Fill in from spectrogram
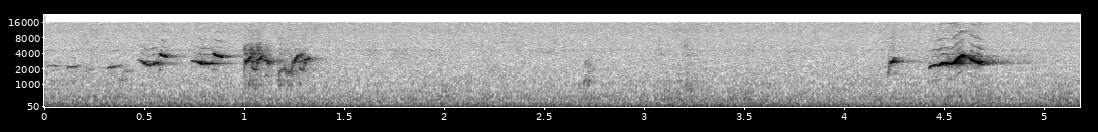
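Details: Cucak kuning, a bulbul, singing lively: a few quick bright chirped and whistled notes in a short burst near the start, then a pause and a single sharp twisting whistle near the end, against quiet background hiss.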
